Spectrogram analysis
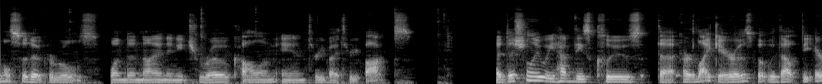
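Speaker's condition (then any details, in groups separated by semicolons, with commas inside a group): No condition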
